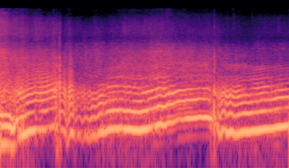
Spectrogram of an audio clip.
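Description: A rally car engine screams through gear changes as the car accelerates away.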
